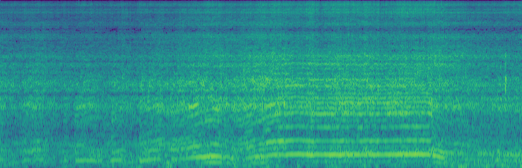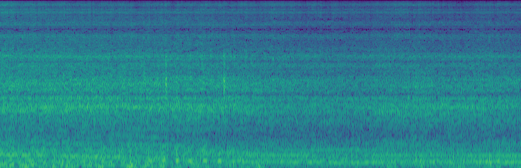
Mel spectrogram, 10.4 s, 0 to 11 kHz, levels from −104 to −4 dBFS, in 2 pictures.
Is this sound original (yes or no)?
no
